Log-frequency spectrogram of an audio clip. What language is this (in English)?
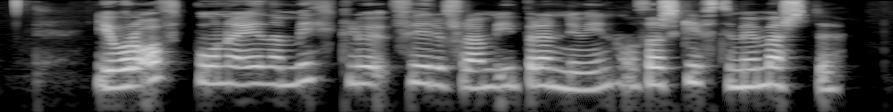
Icelandic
